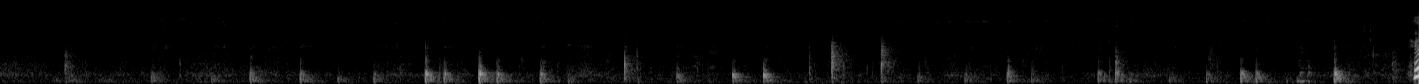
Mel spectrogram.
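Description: Marker pen writing on a whiteboard: a quiet, irregular run of short strokes as words are written out.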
